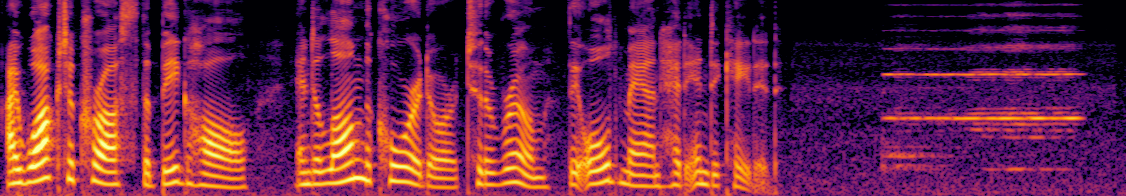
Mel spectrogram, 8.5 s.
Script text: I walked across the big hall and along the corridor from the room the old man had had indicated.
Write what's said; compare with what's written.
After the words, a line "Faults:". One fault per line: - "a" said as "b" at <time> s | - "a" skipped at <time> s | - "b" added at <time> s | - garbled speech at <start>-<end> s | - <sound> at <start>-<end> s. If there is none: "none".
I walked across the big hall and along the corridor to the room the old man had indicated.
Faults:
- "from" said as "to" at 3.5 s
- "had" skipped at 5.1 s
- squeak at 6.6-8.2 s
